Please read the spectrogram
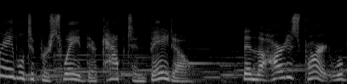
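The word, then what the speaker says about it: Beidou: up you say her name beto not badou we're get we're going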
